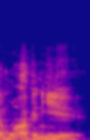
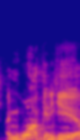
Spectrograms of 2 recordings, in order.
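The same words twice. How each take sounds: First: Put-on New York accent. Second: Loud New York cabbie shout; New York accent. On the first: Slower New York accent, repeating the line at the driver. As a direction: drag out the New York complaint. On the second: Acted. Loud New York shout at a passing driver. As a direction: yell it like a New Yorker in traffic. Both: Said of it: "New York accent".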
